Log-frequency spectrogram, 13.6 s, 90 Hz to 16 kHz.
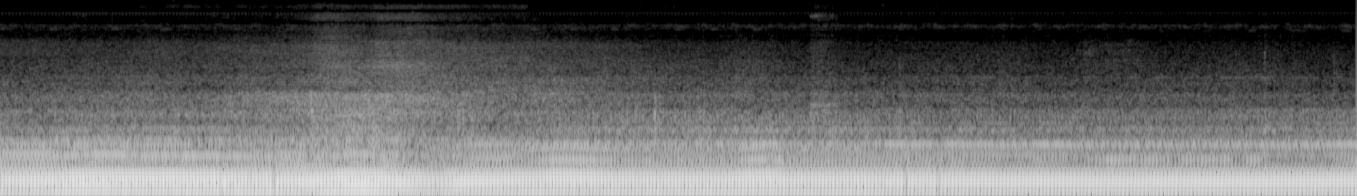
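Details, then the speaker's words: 1994 Dodge Stealth RT twin turbo project car at idle, owner notes an exhaust leak that sounds horrible, plus an unlocated oil leak underneath: rough, heavy low rumble with an uneven puffing chuff underneath; exhaust leak. "i also got an exhaust leg it sounds horrible but yeah"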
